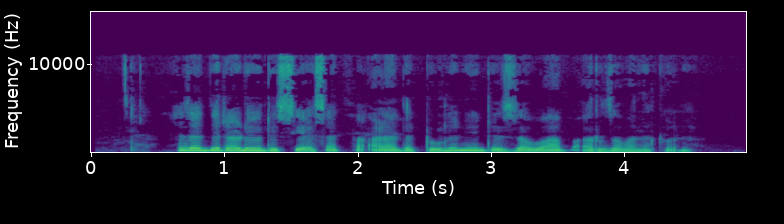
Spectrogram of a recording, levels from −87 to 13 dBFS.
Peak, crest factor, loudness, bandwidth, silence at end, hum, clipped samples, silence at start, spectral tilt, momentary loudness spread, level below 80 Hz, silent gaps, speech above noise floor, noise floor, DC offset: -4 dBFS; 14 dB; -19 LUFS; 11.5 kHz; 0.4 s; none; under 0.1%; 0.65 s; -5.5 dB/octave; 10 LU; -60 dBFS; none; 28 dB; -46 dBFS; under 0.1%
